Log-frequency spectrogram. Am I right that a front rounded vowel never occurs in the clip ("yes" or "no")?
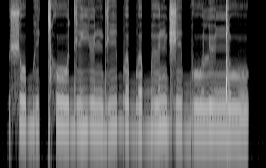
no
